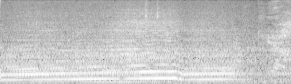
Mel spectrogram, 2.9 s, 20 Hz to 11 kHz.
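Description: A 700 HP Nissan GT-R R35 driving, its engine giving a loud steady droning hum with a smooth whine that climbs slightly in pitch and then drops as it eases off, heard from inside the car.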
